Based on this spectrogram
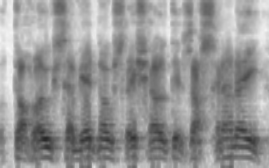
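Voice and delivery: very loud, furious retort; angry dismissal. A narrator's reading. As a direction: throw the plea back with disgust. Armed narrator rejects Grant's plea. (vzteklé odseknutí)

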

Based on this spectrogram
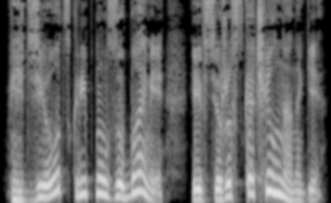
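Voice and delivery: usual speaking voice

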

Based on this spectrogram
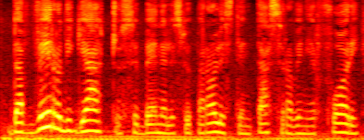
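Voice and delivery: usual speaking voice

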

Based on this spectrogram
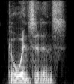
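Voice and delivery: low, soft mutter. A narrator's reading. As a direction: mutter it dismissively in a deep voice. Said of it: "Nail muttered".

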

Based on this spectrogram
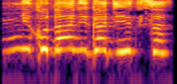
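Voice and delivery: very high, submissive voice; meekly agreeing wife. A narrator's reading. Wife agrees with ranting husband, meek. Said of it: "согласилась она".

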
